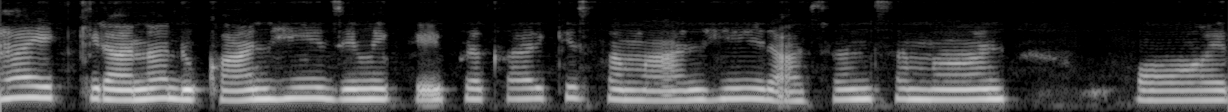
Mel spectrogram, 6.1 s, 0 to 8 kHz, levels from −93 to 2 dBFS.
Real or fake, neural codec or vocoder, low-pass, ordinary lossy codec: fake; codec, 16 kHz, 16 kbps, FunCodec, trained on LibriTTS, 50 frames a second; none; none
